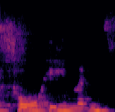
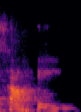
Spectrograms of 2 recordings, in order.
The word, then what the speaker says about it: Samhain: The pronunciation is a Samhain instead of Samhain.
